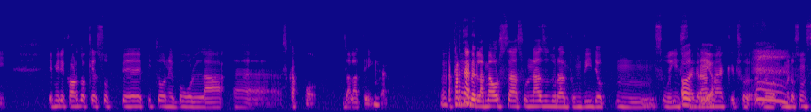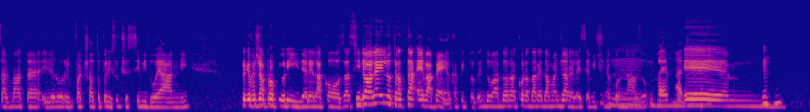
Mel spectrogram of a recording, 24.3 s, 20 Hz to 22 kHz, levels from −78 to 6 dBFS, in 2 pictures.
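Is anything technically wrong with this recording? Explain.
No, nothing technically wrong can be heard in this speech recording.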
